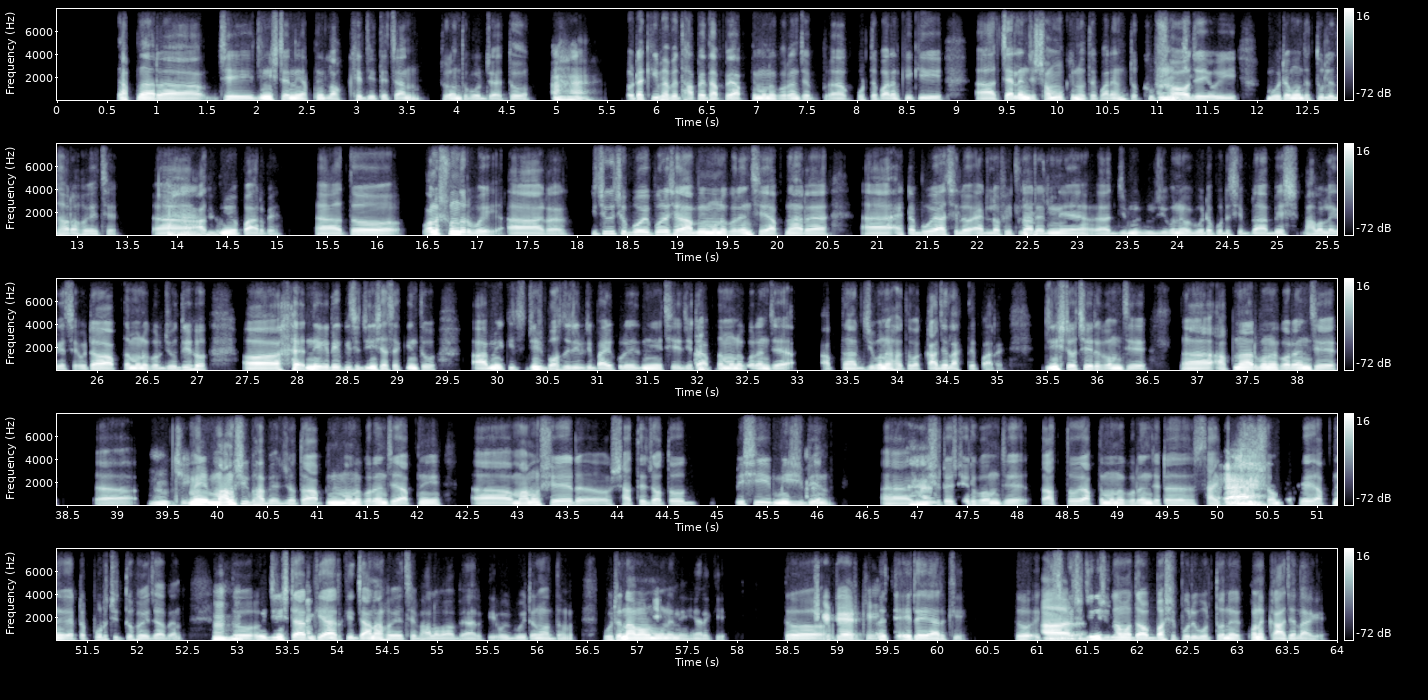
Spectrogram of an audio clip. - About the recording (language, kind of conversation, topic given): Bengali, unstructured, নিজেকে উন্নত করতে কোন কোন অভ্যাস তোমাকে সাহায্য করে?
- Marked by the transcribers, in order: tapping; other noise; laughing while speaking: "যদিও আ"; throat clearing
